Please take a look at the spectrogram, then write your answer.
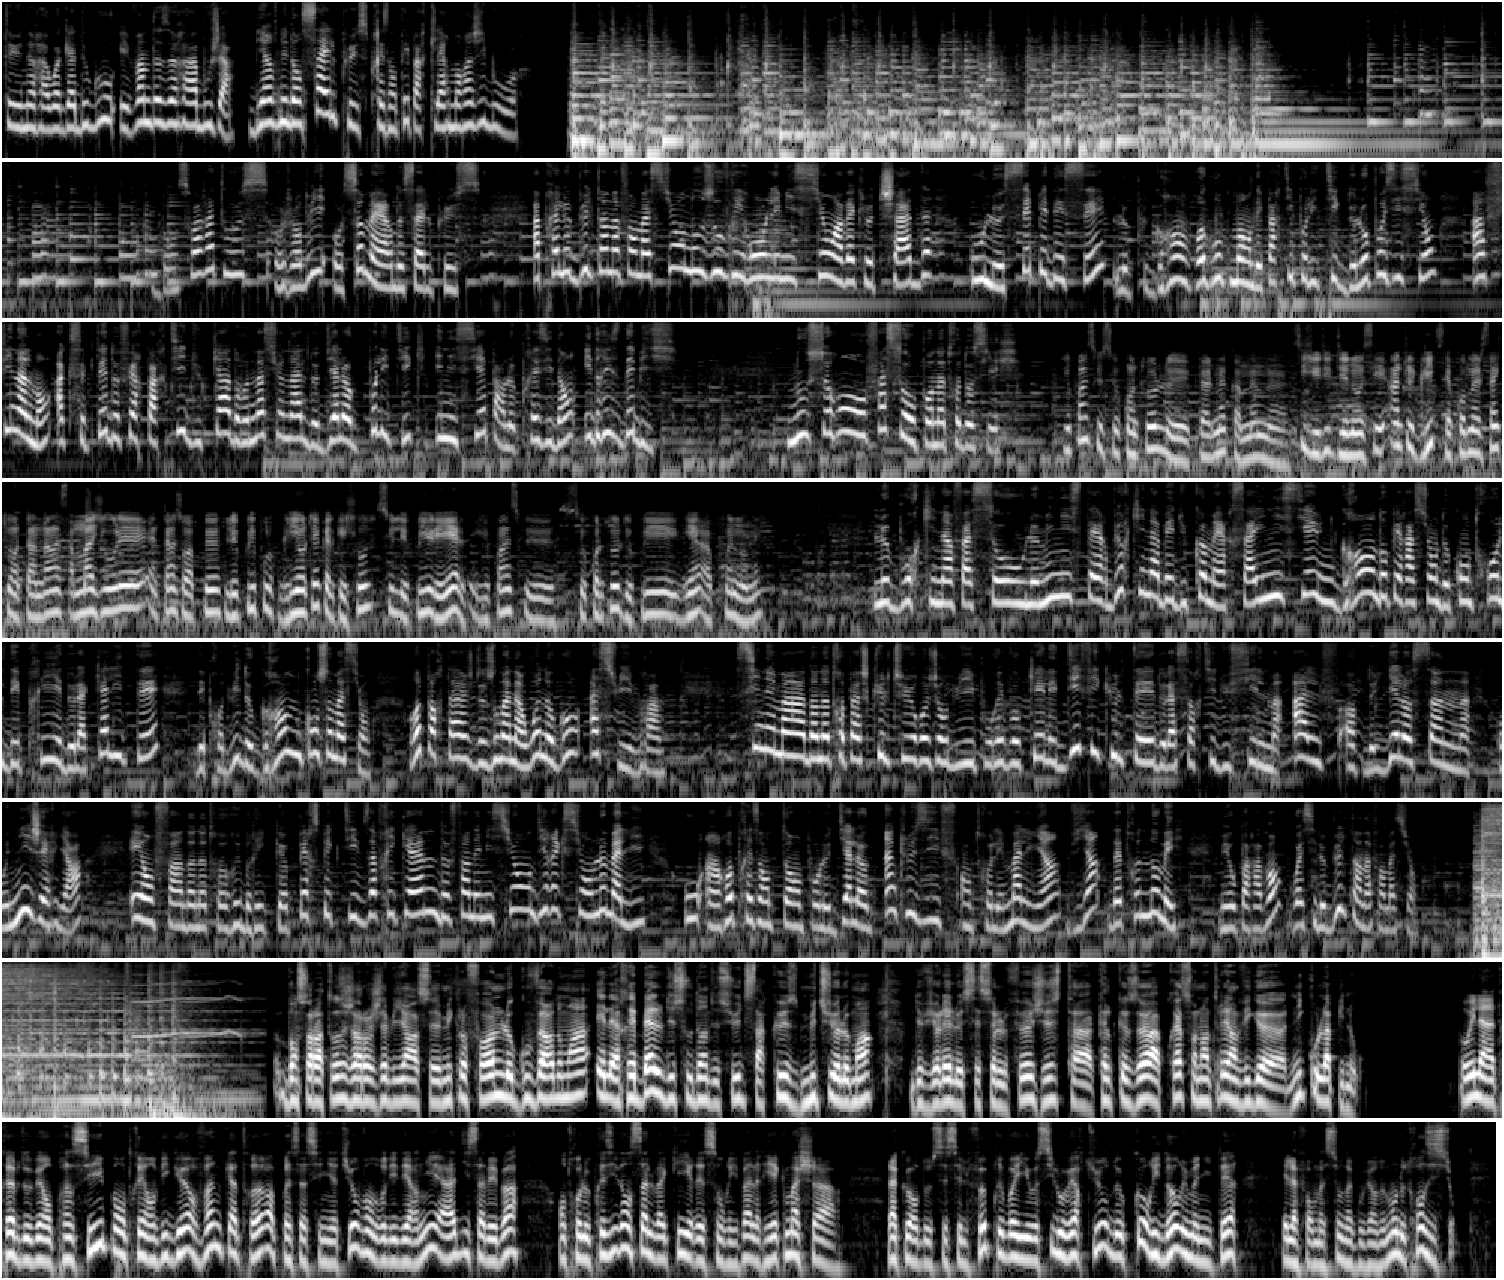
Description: Au programme : au Tchad, le CPDC, le plus grand regroupement des partis politiques de l’opposition, a finalement accepté de faire partie du Cadre National de Dialogue Politique initié par le président Idriss Déby. Dossier : au Burkina Faso, le ministère burkinabè du commerce a initié une grande opération de contrôle de la qualité et des prix des produits de grande consommation. Reportage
